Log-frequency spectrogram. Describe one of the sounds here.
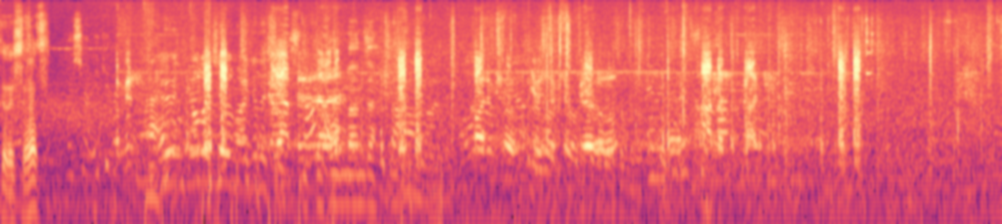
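A crowd of men and women talk over each other outdoors.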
